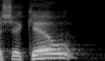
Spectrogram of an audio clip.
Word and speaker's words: shekel: Lá você usa o shekel, ou shekel, acho que é shekel, é shekel, shekel, shekel.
